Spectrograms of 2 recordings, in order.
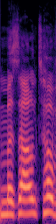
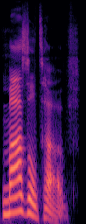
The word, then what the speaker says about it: mazel tov: But if you're using the Yiddish pronunciation, the Ashkenazi is Mazel Tov.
